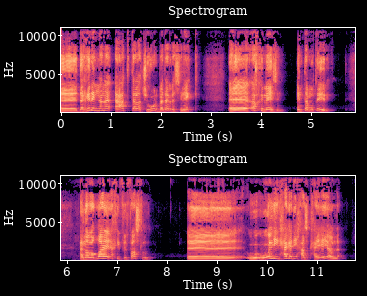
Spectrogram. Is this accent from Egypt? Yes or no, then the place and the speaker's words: yes; Egypt; إحنا بالنسبة لنا كمصريين يعني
